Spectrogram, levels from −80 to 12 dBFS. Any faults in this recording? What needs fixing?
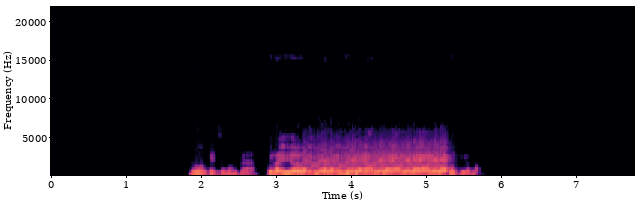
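From 2.99 to 5.49 s the speech is caught in a feedback echo between two devices: each phrase returns roughly every 0.4 s, thinning and ringing, with the loudest repeat at about 0 dB relative to the direct speech. A second device in the room replays the call, and this microphone picks it up again, beyond its echo canceller's reach. A spectrogram shows stacked, evenly spaced copies of each syllable with narrowing bandwidth. Prevent it by muting or removing the second device's speaker and microphone from the call.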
